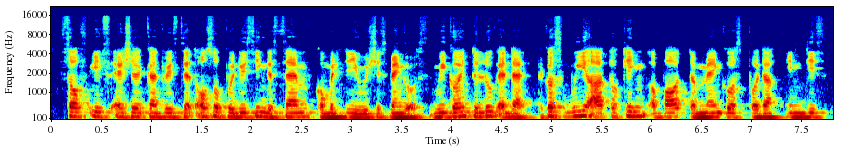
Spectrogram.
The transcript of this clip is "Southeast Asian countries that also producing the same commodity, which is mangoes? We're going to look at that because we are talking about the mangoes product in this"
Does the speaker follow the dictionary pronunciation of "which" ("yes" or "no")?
no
